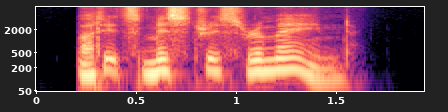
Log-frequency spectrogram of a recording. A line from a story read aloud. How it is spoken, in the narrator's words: I timidly reminded him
